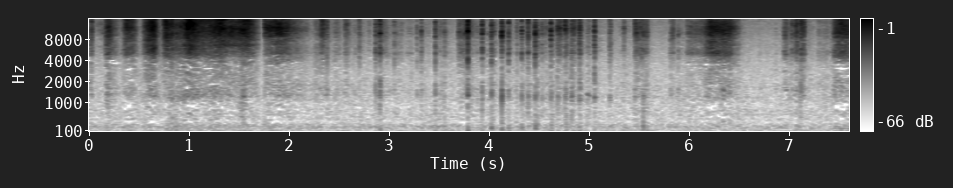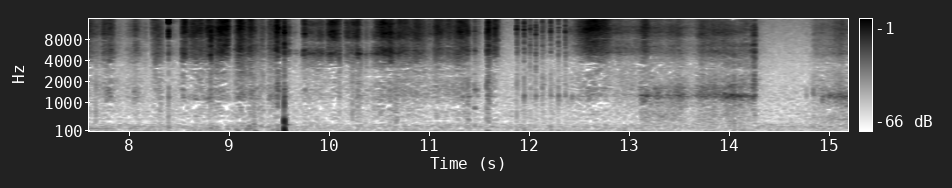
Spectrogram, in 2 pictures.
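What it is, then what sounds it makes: Paper-covered cardboard tube. A hollow cardboard tube wrapped in white paper with a drawn face is held in both hands and tapped and scratched with the fingertips and nails. Soft, dry tapping and bright scratching rustles continue quietly throughout, with one sharp click standing out near the middle.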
